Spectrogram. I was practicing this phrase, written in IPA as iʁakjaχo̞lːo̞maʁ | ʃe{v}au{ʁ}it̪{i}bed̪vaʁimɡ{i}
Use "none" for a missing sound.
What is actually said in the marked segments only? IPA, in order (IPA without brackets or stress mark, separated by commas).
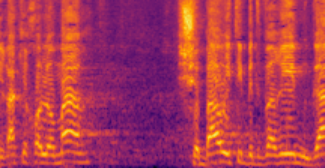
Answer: b, none, i, a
